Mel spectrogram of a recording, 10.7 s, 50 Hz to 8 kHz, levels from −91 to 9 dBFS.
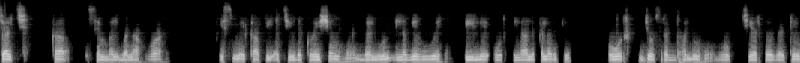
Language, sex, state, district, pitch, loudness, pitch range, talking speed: Hindi, male, Uttar Pradesh, Jyotiba Phule Nagar, 115 Hz, -19 LUFS, 110-125 Hz, 165 wpm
